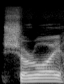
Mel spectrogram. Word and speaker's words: Shiroi: is the shirt all shiroi hana not sure how you pronounce it it's it's Japanese so that's shi roi and it's a Japanese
